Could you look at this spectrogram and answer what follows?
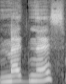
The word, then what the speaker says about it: MDNS: Il s'appelle Madness, mais ça s'écrit ouais, MDNS. – MDNS. – Ouais, les gens l'appellent Madness, MDNS.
